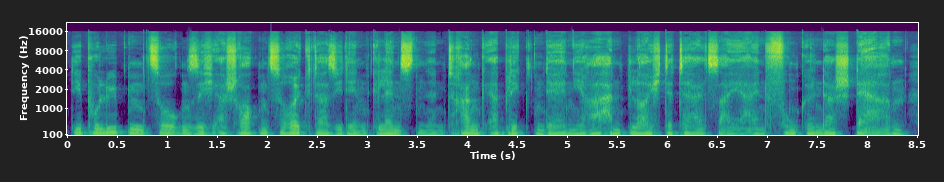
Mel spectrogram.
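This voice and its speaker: Low, husky male fairy-tale narrator. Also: level tone, moderate pace, few pauses, a little mellow.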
